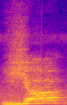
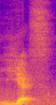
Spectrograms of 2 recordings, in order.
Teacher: Means इस sound में हमारा जो टंग का फ्रंट पार्ट है वो एक्टिव आर्टिकुलेटर है और हार्ड पैलेट हमारा पैसिव आर्टिकुलेटर है। Means front of the tongue raises to hard palate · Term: palatal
